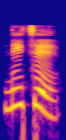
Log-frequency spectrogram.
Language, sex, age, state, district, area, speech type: Bengali, female, 18-30, West Bengal, Paschim Bardhaman, urban, read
